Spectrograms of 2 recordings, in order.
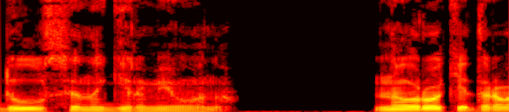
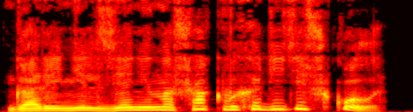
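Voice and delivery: indignant Hermione voice; 10 semitones higher, 3 dB louder than usual. A narrator's reading. Hermione's objection continues.

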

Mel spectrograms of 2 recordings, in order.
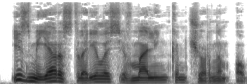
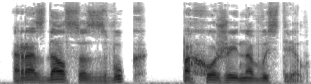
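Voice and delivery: ordinary delivery

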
